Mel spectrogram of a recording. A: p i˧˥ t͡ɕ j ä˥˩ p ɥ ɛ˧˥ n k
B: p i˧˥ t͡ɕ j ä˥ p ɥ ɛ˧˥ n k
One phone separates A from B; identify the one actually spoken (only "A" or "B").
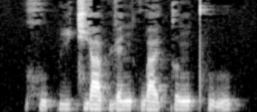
A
